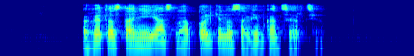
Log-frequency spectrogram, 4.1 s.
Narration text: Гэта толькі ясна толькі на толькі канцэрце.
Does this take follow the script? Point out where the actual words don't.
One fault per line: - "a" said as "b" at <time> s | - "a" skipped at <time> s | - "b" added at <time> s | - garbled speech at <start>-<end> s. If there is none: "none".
- "толькі" said as "стане" at 1.2 s
- "толькі" said as "самім" at 2.4 s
